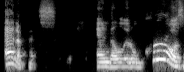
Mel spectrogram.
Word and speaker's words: Oedipus: The O is silent, but it's Oedipus.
